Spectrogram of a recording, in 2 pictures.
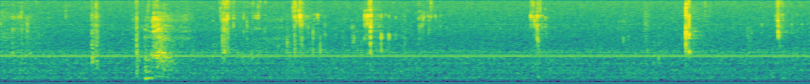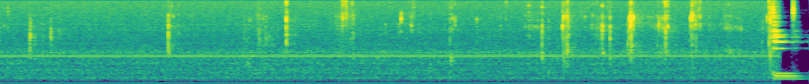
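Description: Close-up eating sounds: chewing crab legs, with scattered small clicks and crackles, over a faint steady electrical hum. Music cuts in abruptly right at the end.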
